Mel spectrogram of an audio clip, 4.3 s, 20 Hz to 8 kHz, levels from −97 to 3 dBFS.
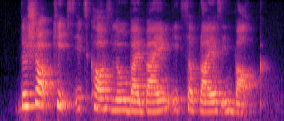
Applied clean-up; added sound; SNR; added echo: neural separator model SepFormer DNS4.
